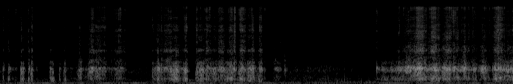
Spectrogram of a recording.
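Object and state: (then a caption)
Cardboard tube being scratched. Fingers at both ends of a long, hollow, spiral-wound cardboard tube rub and scratch it, with a microphone inside. Quick, uneven scratchy strokes have a hollow resonance around 740 Hz. After a quieter stretch in the middle, the rubbing returns louder and more continuous.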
